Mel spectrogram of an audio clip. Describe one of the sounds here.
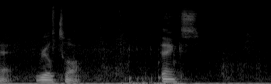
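A young man briefly answers.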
